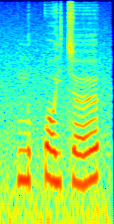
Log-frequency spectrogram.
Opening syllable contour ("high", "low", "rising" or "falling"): rising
